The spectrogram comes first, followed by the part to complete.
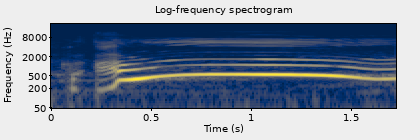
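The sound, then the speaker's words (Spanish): A person howls like a wolf: one long, steady howl that swoops up at the start and holds for over a second, loud, after a brief rough onset. “a ver, no, los escucho, mis lobos.”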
